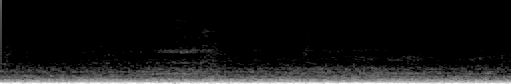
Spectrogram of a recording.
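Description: A truck's engine rumbles steadily at low speed while being parked, a close, even drone with no clear revving.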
